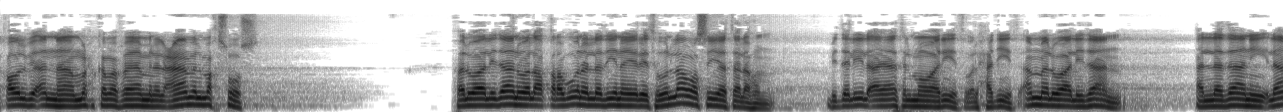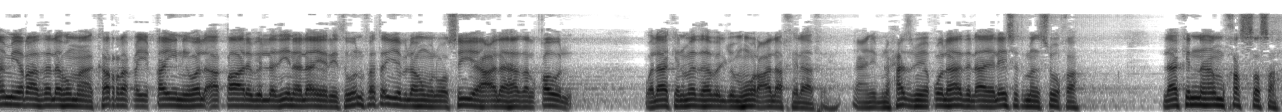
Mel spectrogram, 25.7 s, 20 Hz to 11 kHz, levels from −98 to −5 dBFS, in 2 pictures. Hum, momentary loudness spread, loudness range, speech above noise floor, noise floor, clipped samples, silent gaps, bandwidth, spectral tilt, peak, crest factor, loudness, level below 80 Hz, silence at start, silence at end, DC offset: none; 7 LU; 3 LU; 58 dB; -72 dBFS; under 0.1%; none; 7.8 kHz; -6.5 dB/octave; 0 dBFS; 14 dB; -15 LUFS; -50 dBFS; 0 s; 0 s; under 0.1%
